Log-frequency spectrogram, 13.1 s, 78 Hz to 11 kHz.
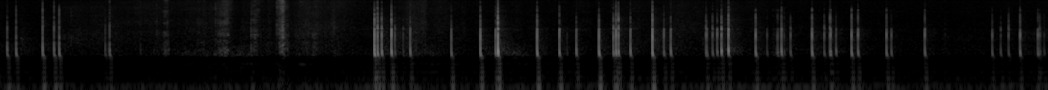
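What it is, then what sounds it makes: Plastic board, tapped with fingernails. Fingernails tap a plastic board shaped like a shirt in a steady run of many quick, separate clicks. Each tap is sharp and dry with almost no ring, carrying a light, hollow tone around 640 Hz over a faint low hum.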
